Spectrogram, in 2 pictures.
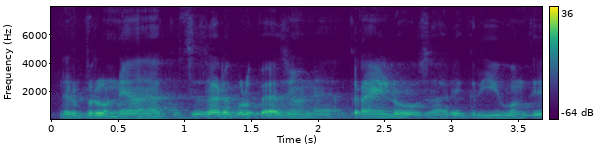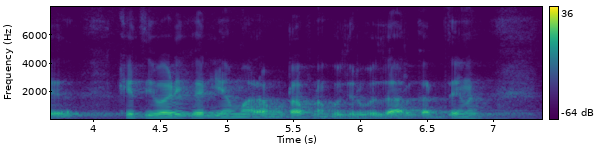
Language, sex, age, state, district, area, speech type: Dogri, male, 45-60, Jammu and Kashmir, Samba, rural, spontaneous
